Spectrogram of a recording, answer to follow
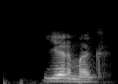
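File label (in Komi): "ермӧг", Komi, male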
